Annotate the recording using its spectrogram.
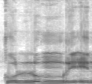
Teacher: ada mim mati bertemu dengan ro izhar syafawi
